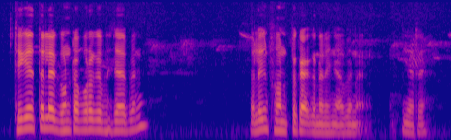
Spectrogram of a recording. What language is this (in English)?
Santali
